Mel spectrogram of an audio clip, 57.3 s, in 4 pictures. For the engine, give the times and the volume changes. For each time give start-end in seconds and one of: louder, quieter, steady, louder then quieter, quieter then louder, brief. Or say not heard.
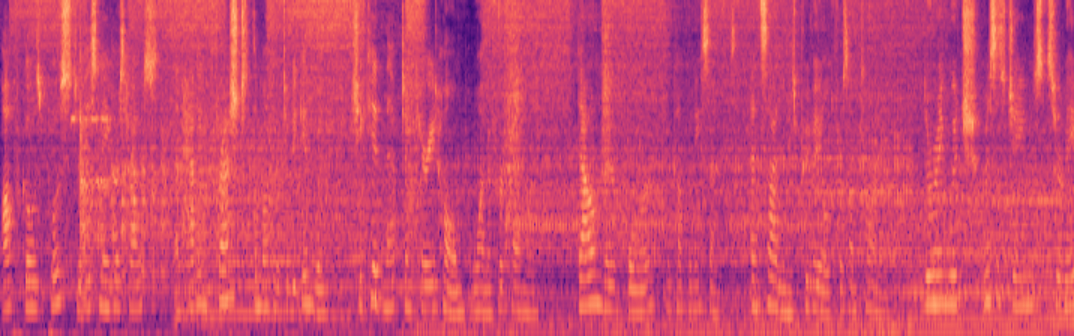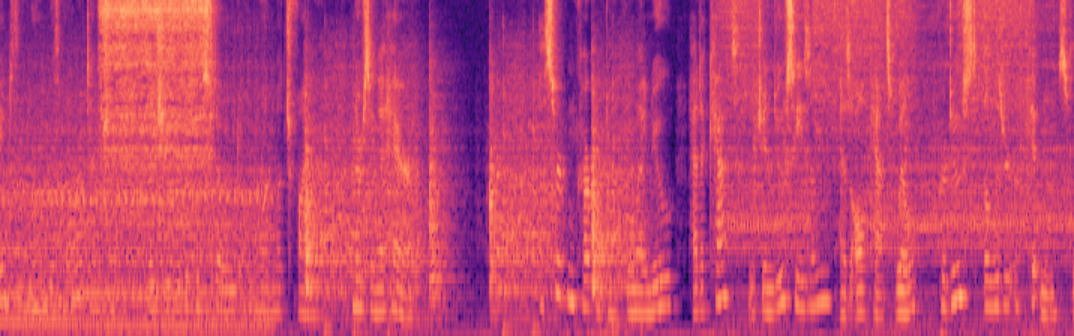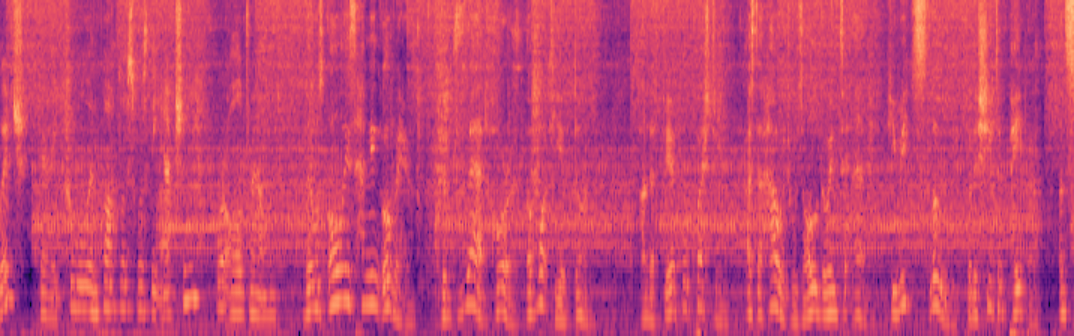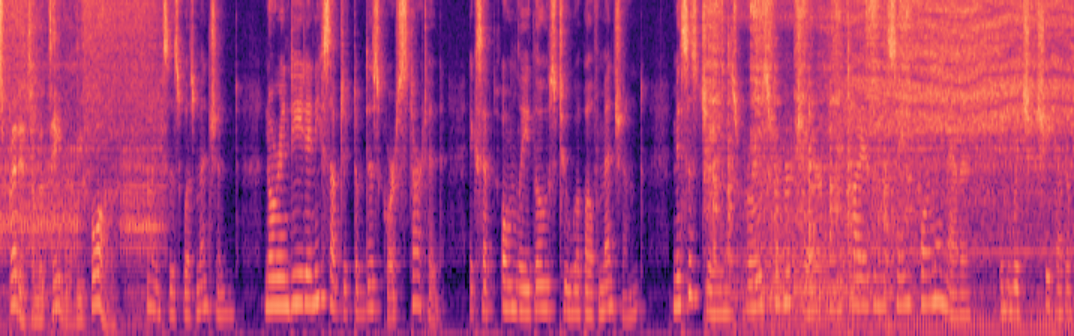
0.0-23.2 quieter then louder
52.7-57.2 quieter.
